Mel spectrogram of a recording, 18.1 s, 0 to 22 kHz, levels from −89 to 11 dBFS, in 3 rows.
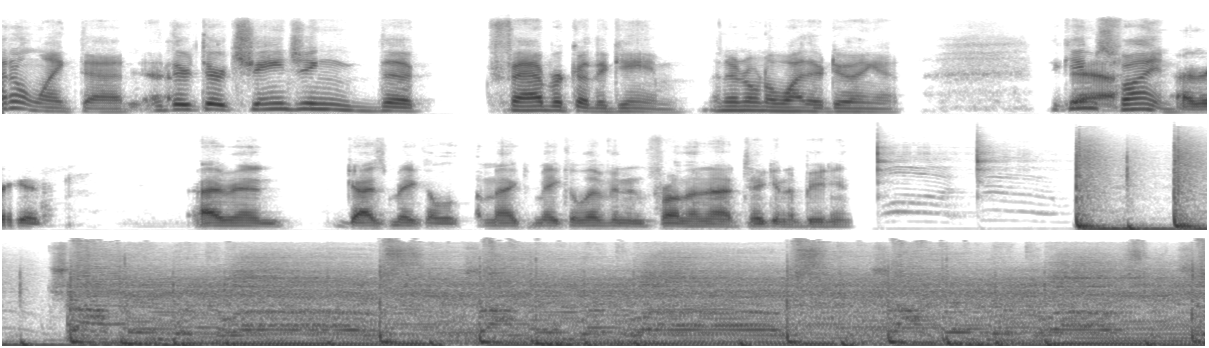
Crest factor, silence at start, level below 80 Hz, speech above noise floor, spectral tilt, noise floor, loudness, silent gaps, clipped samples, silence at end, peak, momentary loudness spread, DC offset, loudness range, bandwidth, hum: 18 dB; 0 s; -30 dBFS; 51 dB; -4.5 dB/octave; -73 dBFS; -21 LUFS; 2.33-2.41 s; under 0.1%; 0 s; -4 dBFS; 10 LU; under 0.1%; 6 LU; 18 kHz; none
